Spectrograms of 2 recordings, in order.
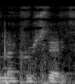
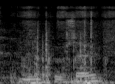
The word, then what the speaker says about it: Le Creuset: So it's not Le Creuset, Le Creuset, how you pronounce it, but it's, have a look.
